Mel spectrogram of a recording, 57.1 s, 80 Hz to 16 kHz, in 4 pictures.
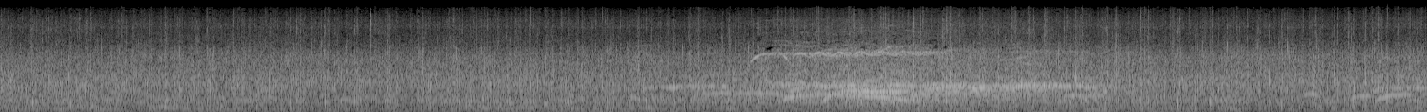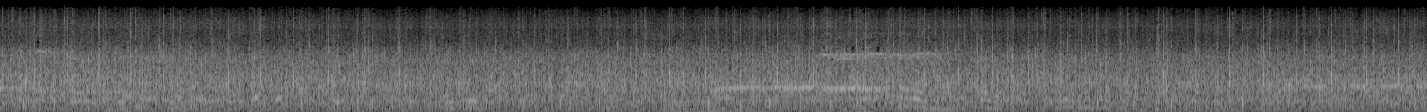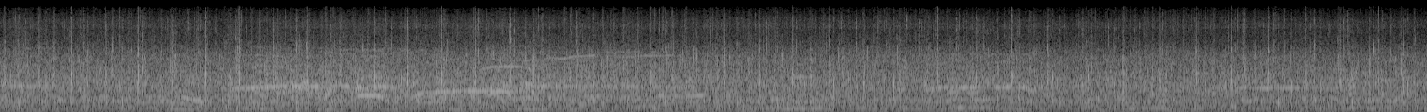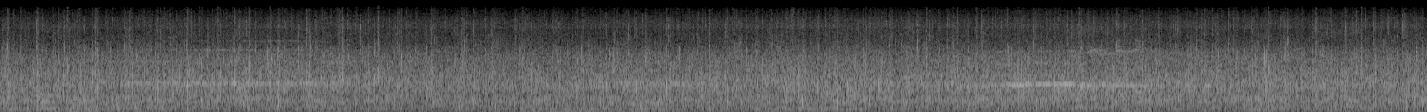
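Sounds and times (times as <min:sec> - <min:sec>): large audience applauding: 0:00.0 - 0:57.0
scattered cheers: 0:06.2 - 0:16.2, 0:21.2 - 0:25.3, 0:26.1 - 0:57.0.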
